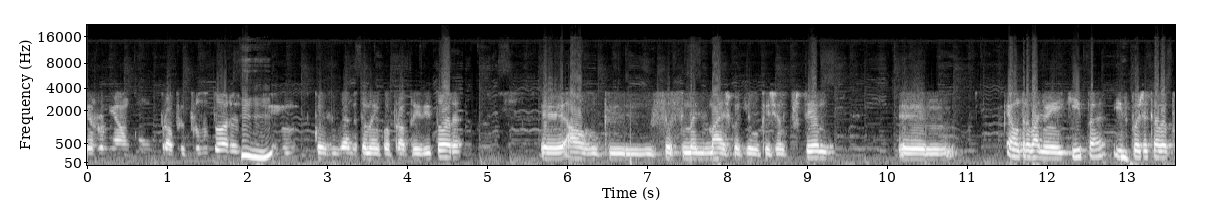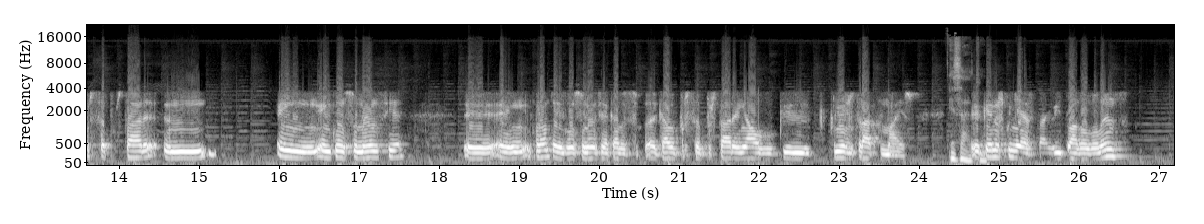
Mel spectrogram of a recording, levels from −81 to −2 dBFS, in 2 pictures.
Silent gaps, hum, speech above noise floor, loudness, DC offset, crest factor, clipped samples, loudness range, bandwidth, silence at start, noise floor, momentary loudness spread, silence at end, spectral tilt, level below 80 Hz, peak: none; none; 25 dB; -9 LUFS; under 0.1%; 10 dB; 2%; 3 LU; 16 kHz; 0 s; -34 dBFS; 10 LU; 0.4 s; -7 dB/octave; -36 dBFS; 0 dBFS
